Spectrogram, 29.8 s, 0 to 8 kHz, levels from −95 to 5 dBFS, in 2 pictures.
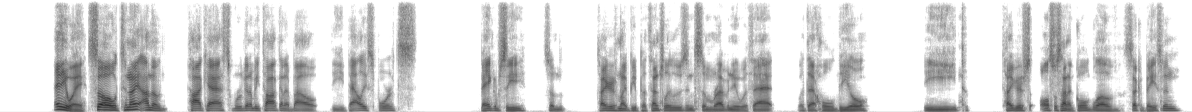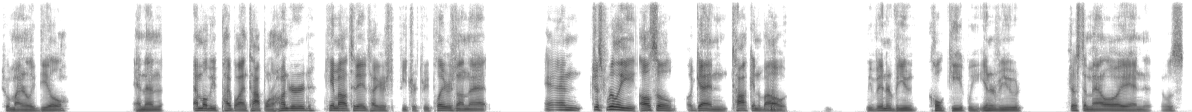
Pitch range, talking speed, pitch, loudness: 105-125 Hz, 155 wpm, 110 Hz, -25 LUFS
